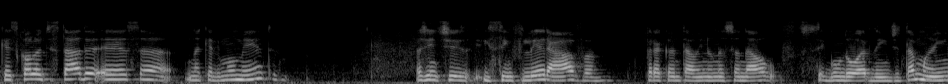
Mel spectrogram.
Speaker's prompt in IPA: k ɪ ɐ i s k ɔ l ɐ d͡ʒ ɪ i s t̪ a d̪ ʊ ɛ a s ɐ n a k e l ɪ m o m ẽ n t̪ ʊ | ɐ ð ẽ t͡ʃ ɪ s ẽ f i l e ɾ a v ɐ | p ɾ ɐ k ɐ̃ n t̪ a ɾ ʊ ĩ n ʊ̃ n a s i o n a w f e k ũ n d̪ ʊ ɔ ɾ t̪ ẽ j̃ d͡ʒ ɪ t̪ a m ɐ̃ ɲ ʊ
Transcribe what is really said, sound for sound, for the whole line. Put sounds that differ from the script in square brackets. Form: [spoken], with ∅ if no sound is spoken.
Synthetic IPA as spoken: k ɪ ɐ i s k ɔ l ɐ d͡ʒ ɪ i s t̪ a d̪ ʊ ɛ [ɛ] s ɐ n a k e l ɪ m o m ẽ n t̪ ʊ | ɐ [ʒ] ẽ t͡ʃ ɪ s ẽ f i l e ɾ a v ɐ | p ɾ ɐ k ɐ̃ n t̪ a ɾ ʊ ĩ n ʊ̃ n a s i o n a w [s] e [ɡ] ũ n d̪ ʊ ɔ ɾ [d̪] ẽ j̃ d͡ʒ ɪ t̪ a m ɐ̃ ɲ ʊ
